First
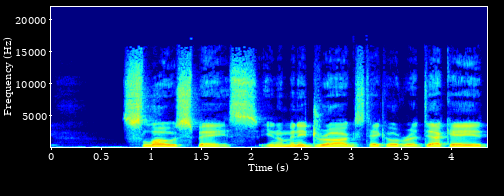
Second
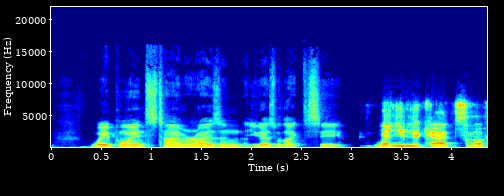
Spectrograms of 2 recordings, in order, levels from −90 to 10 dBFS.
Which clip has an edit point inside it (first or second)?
second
